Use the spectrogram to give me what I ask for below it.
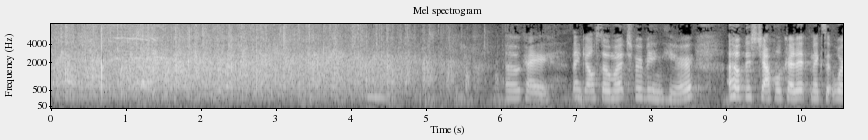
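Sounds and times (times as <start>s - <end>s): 
chapel audience at LCU clapping to welcome a speaker: 0.0s - 6.1s
speech: 6.3s - 10.5s.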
